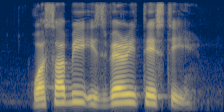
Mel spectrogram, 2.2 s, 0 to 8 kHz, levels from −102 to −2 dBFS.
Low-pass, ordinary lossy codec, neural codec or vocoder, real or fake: 7.2 kHz; none; none; real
